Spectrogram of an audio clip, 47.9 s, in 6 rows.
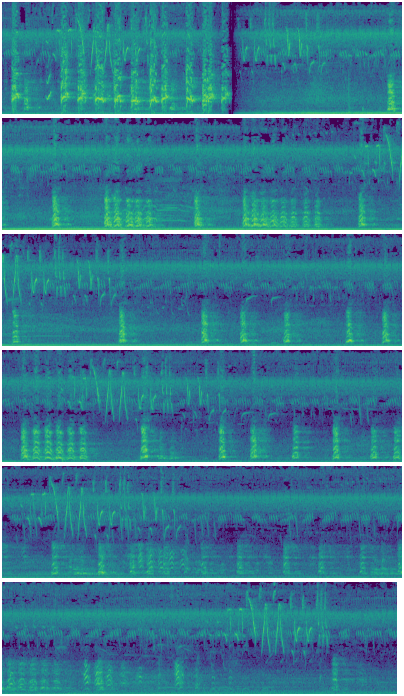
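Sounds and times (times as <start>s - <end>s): dog barking aggressively: 0.0s - 4.6s, 7.7s - 8.2s, 8.9s - 16.5s, 18.3s - 18.8s, 20.0s - 22.1s, 22.8s - 26.1s, 26.7s - 44.8s, 46.6s - 47.2s
steady low hum: 4.6s - 47.9s.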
